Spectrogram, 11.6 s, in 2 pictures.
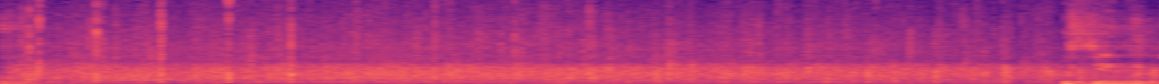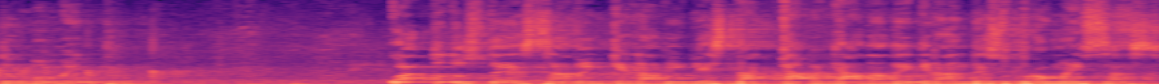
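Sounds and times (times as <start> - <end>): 
audience applause: 0.0 - 7.0
speech: 5.5 - 6.6, 8.3 - 11.5.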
